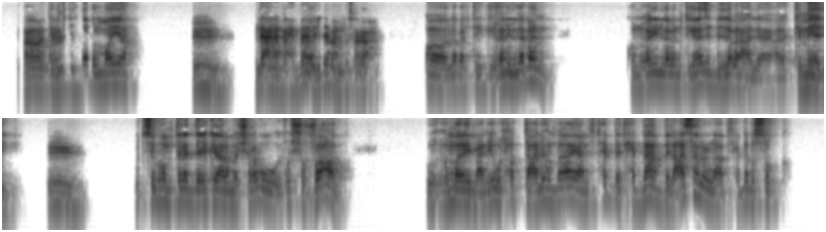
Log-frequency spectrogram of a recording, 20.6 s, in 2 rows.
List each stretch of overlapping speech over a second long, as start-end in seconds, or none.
none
